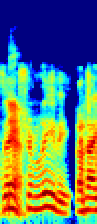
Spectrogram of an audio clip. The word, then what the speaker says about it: Angstrom Levy: Angstrom Levy. Yeah. It's Angstrom Levy.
